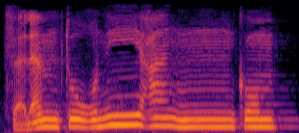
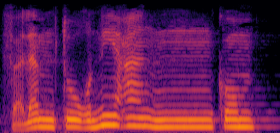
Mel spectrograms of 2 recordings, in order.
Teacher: صوابه أن تقول فلم تغني عنكم من غير إشباع للكسرة · Shown in: second take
